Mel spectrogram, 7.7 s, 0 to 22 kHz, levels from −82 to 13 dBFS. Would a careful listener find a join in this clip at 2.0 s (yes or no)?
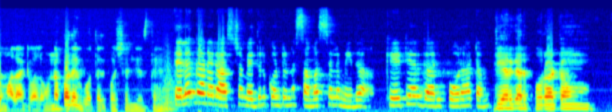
yes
